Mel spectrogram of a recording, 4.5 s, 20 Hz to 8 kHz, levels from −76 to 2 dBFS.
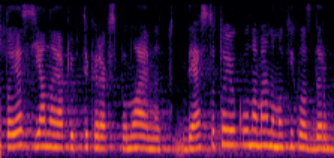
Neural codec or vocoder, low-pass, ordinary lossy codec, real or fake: none; 7.2 kHz; AAC, 48 kbps; real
